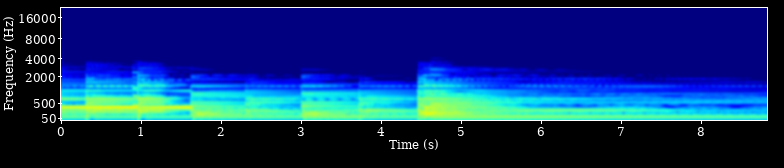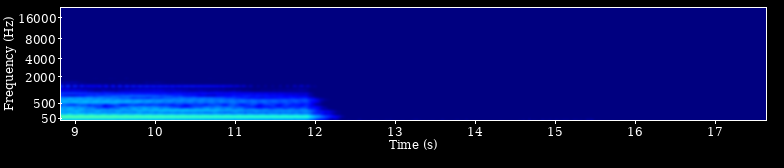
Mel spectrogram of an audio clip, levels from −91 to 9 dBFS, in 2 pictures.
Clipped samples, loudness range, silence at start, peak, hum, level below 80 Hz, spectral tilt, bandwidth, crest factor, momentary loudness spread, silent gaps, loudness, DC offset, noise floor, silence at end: under 0.1%; 21 LU; 0 s; -20 dBFS; none; -56 dBFS; -12 dB/octave; 3.4 kHz; 18 dB; 24 LU; none; -35 LUFS; under 0.1%; under -90 dBFS; 5.7 s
